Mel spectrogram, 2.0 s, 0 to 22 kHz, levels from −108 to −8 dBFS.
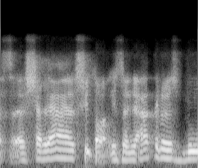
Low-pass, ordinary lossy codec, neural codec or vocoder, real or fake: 7.2 kHz; Opus, 32 kbps; codec, 16 kHz, 1 kbps, FreqCodec, smaller model; fake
